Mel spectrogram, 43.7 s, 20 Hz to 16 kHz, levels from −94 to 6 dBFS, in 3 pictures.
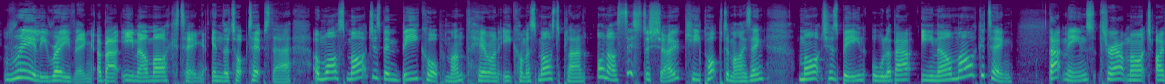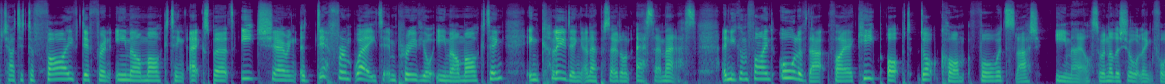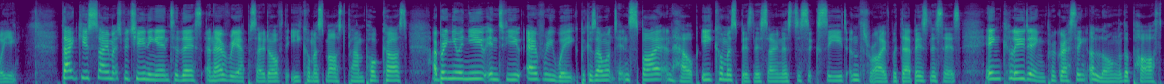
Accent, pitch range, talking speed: British, 180-250 Hz, 175 wpm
